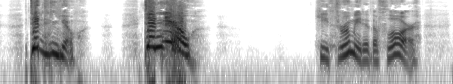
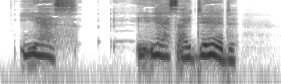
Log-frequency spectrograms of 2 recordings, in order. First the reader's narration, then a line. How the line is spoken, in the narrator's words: I gasped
